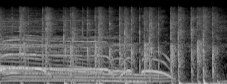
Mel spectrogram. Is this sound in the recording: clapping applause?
yes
